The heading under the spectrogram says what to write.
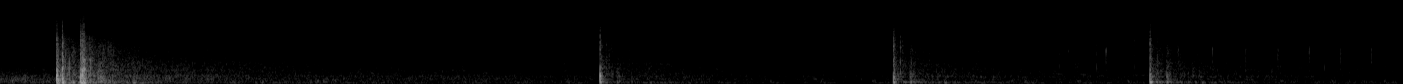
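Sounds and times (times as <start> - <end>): faint firework crackling: 0.0 - 14.0
firework bursts with echo: 0.6 - 2.9.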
